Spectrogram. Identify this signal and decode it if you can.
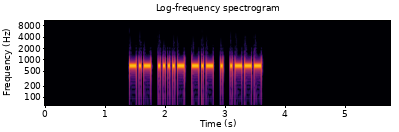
Morse code, heard as a keyed tone, about 29 wpm, 700 Hz. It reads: K4KEJ
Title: USA Call Signs - 5 Characters - 30wpm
